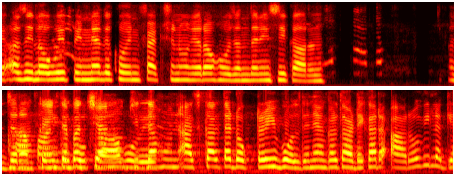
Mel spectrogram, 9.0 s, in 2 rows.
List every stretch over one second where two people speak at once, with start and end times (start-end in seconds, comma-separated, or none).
4.7-6.1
